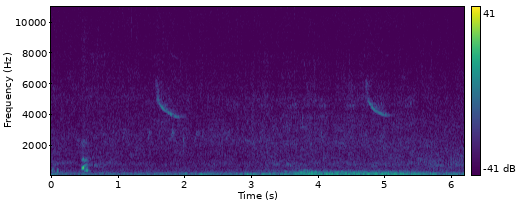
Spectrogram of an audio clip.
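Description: A songbird repeats a short, high, downward-slurred call about every three seconds over outdoor ambience. A brief loud squeak comes about half a second in, and a low rumbling noise rises from about three and a half seconds in.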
